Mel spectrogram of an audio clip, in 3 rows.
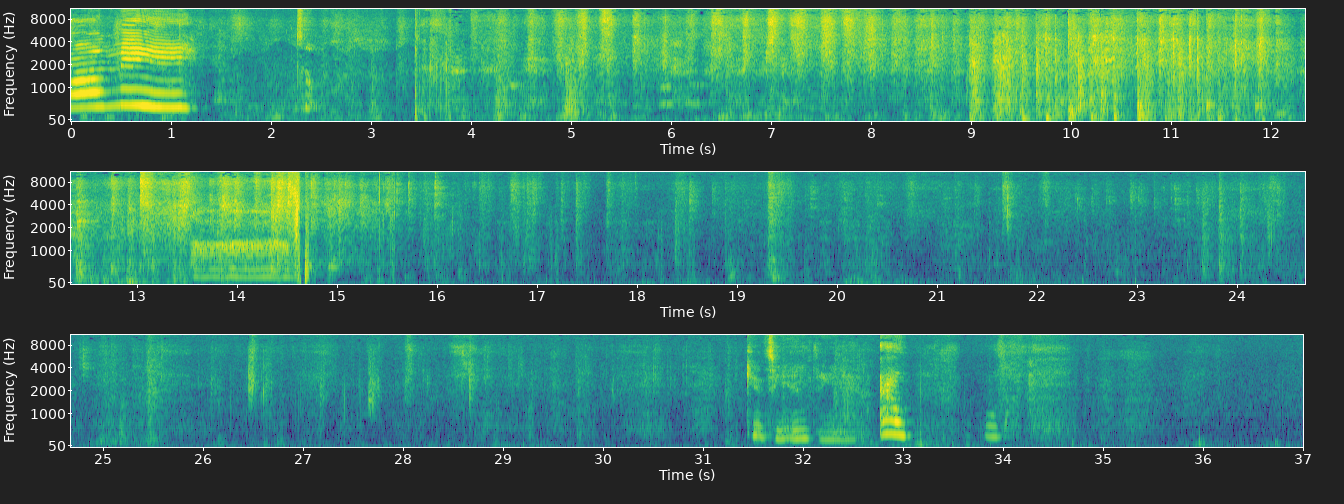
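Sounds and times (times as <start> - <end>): children's quick footsteps: 2.1 - 19.1.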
